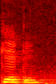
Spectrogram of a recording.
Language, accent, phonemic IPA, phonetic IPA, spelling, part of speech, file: Armenian, Eastern Armenian, /ɡeˈtin/, [ɡetín], գետին, noun, Hy-գետին.ogg
- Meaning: ground, earth, soil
